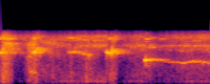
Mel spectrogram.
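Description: A small Pomchi (Pomeranian–Chihuahua mix) dog barking in a series of short, high-pitched yaps, about four or five in two seconds.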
